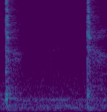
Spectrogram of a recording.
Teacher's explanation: when you say t, t, you can feel that the tongue is at the roof of the mouth. Another thing you can do, with clean hands of course, is you can scratch the very tip of your tongue with your nail. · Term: T sound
